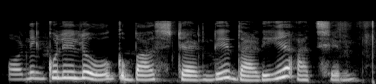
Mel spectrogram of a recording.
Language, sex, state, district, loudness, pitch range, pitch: Bengali, female, West Bengal, Cooch Behar, -15 LUFS, 210-280 Hz, 230 Hz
